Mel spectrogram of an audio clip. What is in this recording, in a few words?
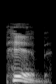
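"pib", British English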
